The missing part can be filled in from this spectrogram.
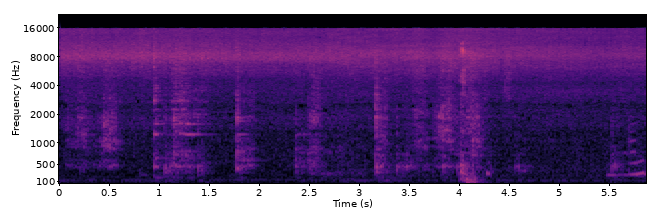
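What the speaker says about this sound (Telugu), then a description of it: "ఇప్పుడు మొత్తాన్ని తిప్పుకోవాలి।" Fish curry masala with ginger-garlic paste being stirred in a pan, a steady scraping stir over a soft sizzle, with short repeated strokes and a louder clank near the end.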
